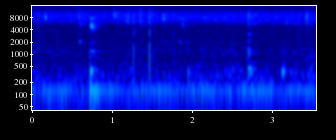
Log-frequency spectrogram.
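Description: A woman chews and smacks her lips up close.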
